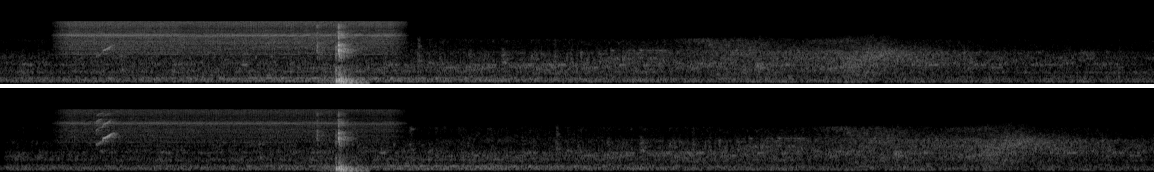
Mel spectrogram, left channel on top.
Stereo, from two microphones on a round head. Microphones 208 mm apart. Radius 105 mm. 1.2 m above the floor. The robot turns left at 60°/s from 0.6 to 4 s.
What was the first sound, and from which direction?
A door slam, 65° right (ahead or behind).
